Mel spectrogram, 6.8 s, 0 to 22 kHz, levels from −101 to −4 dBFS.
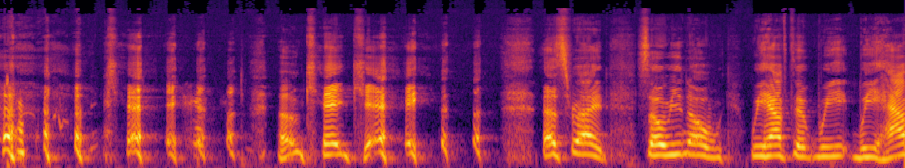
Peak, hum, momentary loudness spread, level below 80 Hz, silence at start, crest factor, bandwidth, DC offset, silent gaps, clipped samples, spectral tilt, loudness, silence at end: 0 dBFS; none; 13 LU; -58 dBFS; 0 s; 18 dB; 18.5 kHz; under 0.1%; none; under 0.1%; -4.5 dB/octave; -19 LUFS; 0 s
